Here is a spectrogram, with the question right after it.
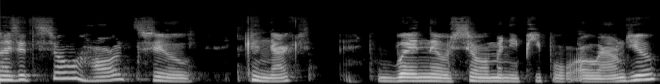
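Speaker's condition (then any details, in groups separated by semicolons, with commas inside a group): Brain stem tumor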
